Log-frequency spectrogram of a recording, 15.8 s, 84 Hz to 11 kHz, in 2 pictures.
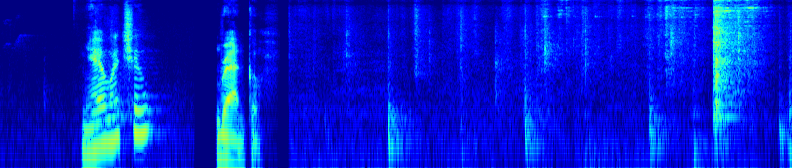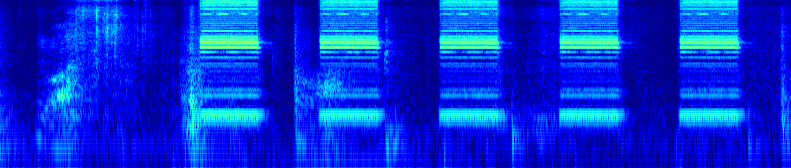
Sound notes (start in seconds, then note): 0.3 speakers conversing in foreign language; 9.4 car honks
